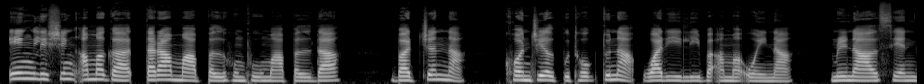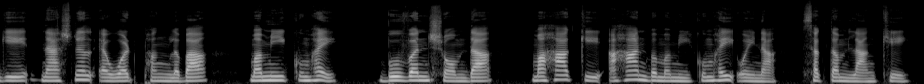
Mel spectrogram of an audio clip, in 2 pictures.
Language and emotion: Manipuri, neutral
